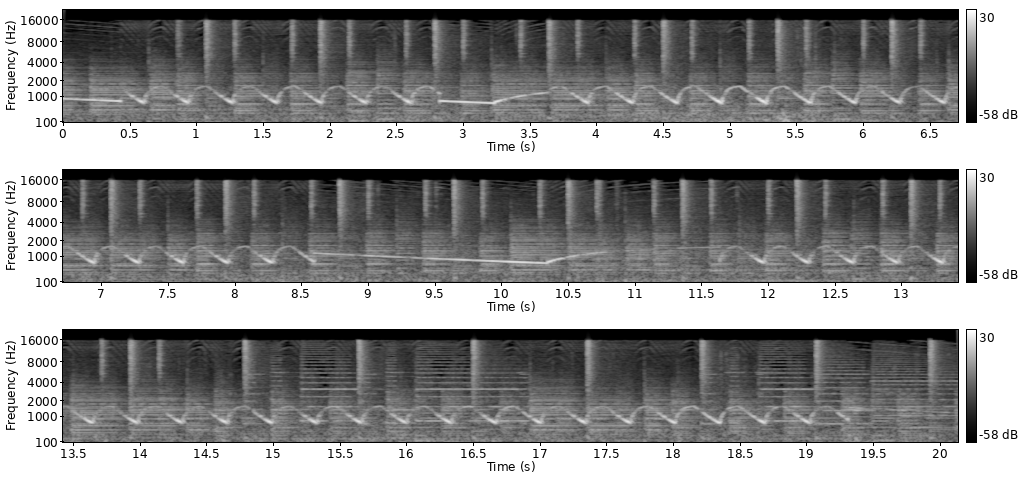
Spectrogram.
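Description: Police siren sound effect over background music with a steady beat. The siren alternates long falling sweeps with fast up-and-down yelps.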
